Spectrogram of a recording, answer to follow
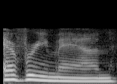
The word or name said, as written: everyman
